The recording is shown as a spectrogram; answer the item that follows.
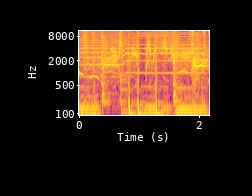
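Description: DJ turntable scratching over a hip-hop beat: the scratched sample sweeps up and down in pitch over repeating heavy bass hits.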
